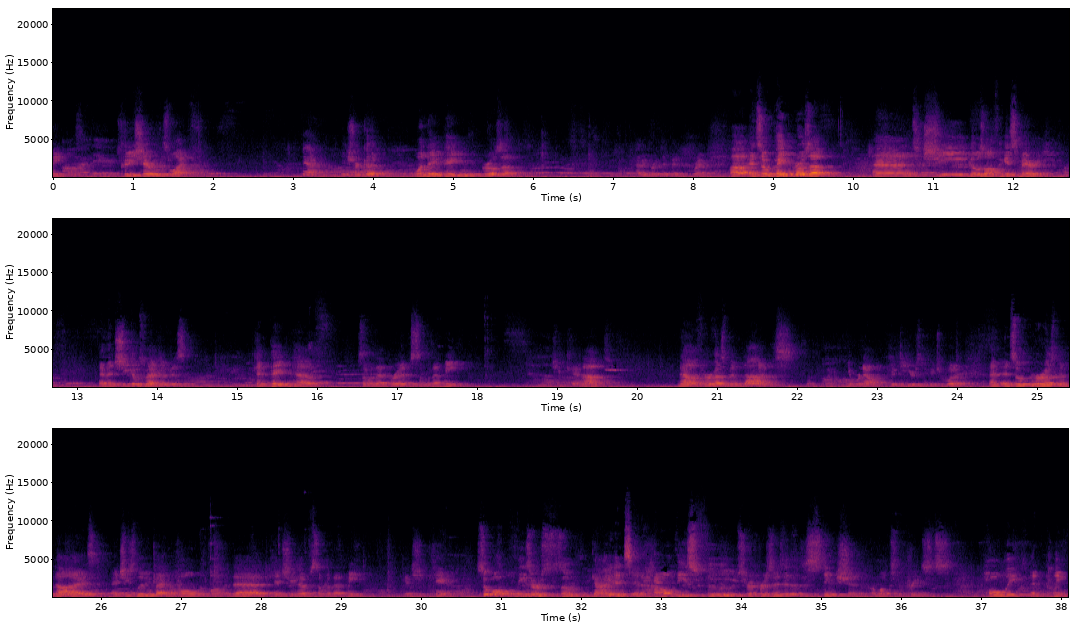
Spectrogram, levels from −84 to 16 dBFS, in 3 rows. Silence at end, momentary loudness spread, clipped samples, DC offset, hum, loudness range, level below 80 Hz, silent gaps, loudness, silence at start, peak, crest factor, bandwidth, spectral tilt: 0 s; 14 LU; under 0.1%; under 0.1%; none; 9 LU; -42 dBFS; none; -32 LUFS; 0 s; -8 dBFS; 22 dB; 11.5 kHz; -5.5 dB/octave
